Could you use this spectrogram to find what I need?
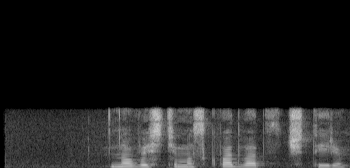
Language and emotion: Russian, neutral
